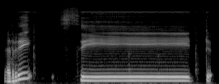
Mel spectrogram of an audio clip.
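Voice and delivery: रिसीट drawn out very slowly as ri-seet; slow model word. Shown as a demonstration. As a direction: stretch रिसीट long and clear for learners. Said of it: "तो आप इसे कैसे लिखेंगे". (बहुत धीमे, खींचकर रिसीट)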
